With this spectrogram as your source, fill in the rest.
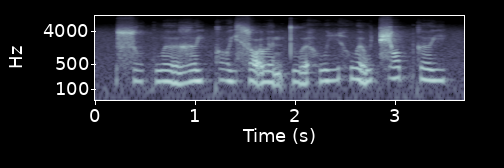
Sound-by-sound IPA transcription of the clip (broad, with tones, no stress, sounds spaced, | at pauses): s o̤˨˩ k w əː˧˩ ɣ ə˧ j k ɔ̤˨˩ j s ɔ̰˧˨ l ə̰˧˨ n t̪ ṵ˧˨ ə̯ h w i˨˦ h w ə̰˧˥ w t͡ɕ ɔ˦˥ p̚ k ə˧ j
